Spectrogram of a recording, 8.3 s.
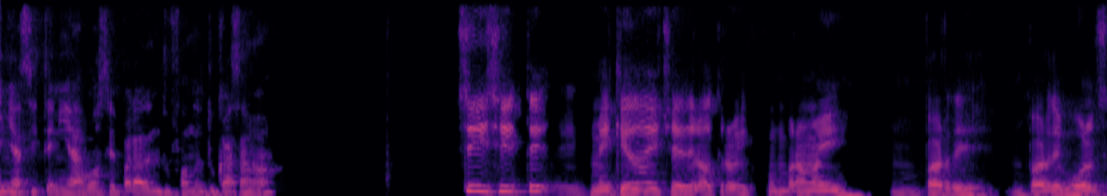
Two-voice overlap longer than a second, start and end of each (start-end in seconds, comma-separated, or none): none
